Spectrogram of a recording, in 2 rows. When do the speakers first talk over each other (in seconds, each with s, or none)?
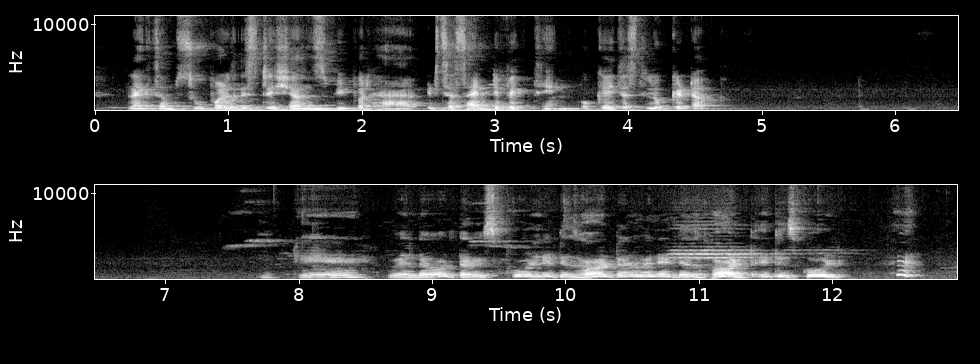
none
